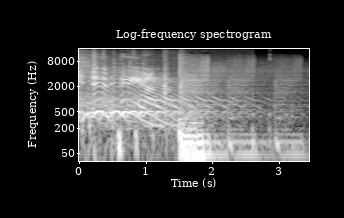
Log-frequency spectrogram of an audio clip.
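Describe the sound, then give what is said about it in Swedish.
A warbling electronic telephone ring signals an incoming call, trilling loudly for about a second and a half, then gives way to a low rumbling hum that fades out. “Det ringer, det ringer.”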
